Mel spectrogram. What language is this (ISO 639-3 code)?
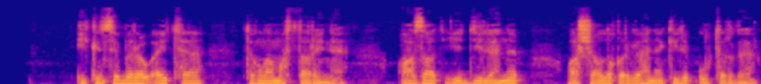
bak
